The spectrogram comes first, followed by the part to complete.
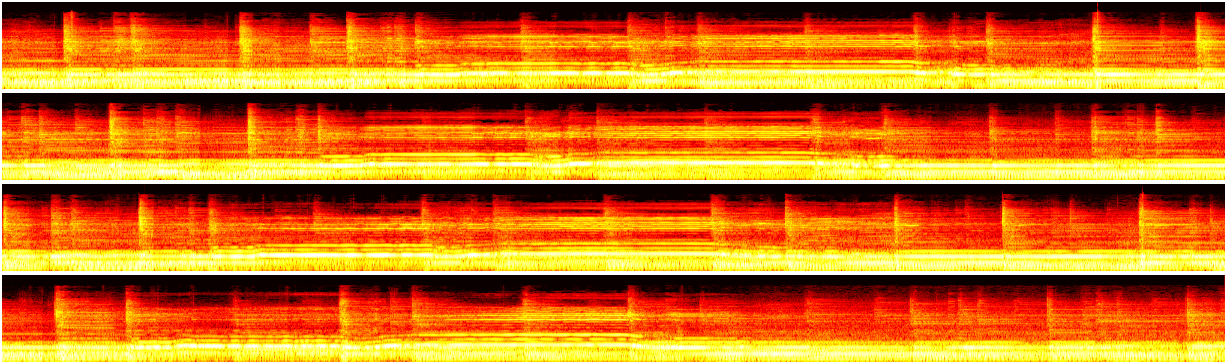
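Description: Live solo acoustic song: an acoustic guitar strummed steadily under a woman's wordless vocal melody, which rises and falls in repeating phrases about every eight seconds.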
